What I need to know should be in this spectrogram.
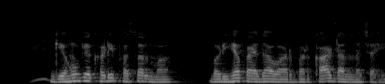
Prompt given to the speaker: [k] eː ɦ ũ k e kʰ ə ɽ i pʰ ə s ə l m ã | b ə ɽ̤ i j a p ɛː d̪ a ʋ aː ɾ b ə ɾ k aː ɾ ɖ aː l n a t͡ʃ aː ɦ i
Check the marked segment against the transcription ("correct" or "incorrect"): incorrect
